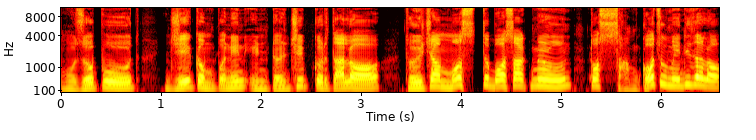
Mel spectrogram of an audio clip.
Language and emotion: Goan Konkani, surprised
